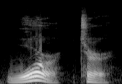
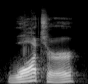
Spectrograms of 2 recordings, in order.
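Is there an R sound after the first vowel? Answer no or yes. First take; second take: yes; no. First: An R sound follows the first vowel. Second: The word is said without an added R sound.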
